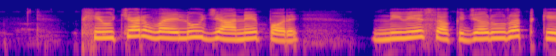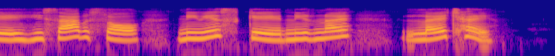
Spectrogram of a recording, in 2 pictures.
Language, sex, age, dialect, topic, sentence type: Maithili, female, 25-30, Eastern / Thethi, banking, statement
